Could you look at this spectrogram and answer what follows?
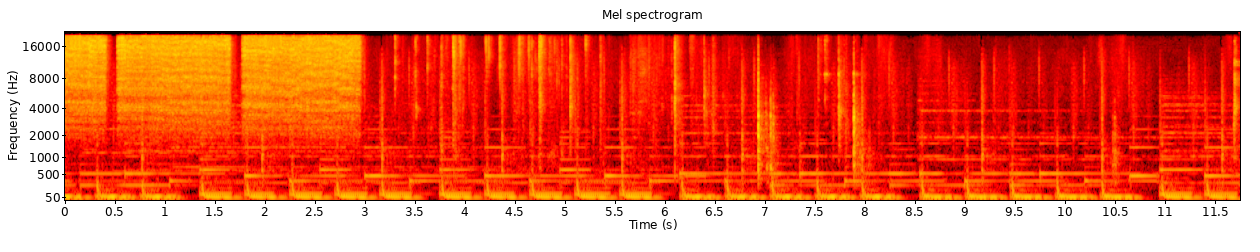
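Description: Hycote aerosol gel paint stripper sprays from a can in a bright hiss for about three seconds, close by, over a steady background of rhythmic music.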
